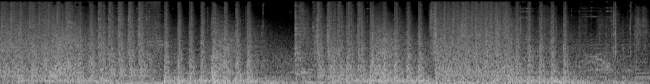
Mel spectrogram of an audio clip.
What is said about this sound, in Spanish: De pronto, todos menos Ulises sacaron rápidamente pistolas de sus bolsas y empezaron a disparar.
